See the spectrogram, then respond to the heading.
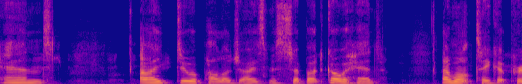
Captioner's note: speaking French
